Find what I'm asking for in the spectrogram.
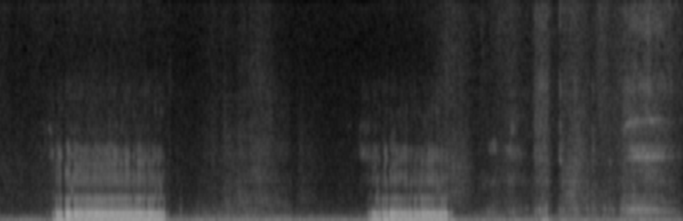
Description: Recorded my dog snoring and made some sample instruments to make a loop, added some guitar as well.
